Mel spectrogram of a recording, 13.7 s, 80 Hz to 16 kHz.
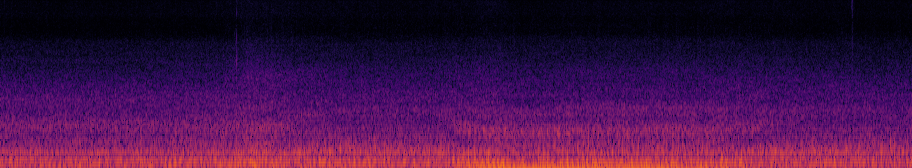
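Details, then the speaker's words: Restored harvest-gold vintage fan (the "golden" 47) test-run on high after restoration: a steady low motor hum with a soft even beat about three per second, swelling briefly, running smooth and healthy. "We'll turn it on high. Well, that runs nice."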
